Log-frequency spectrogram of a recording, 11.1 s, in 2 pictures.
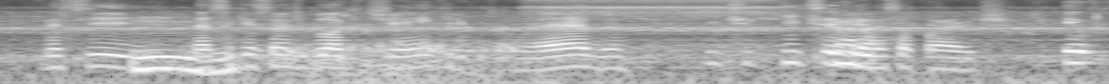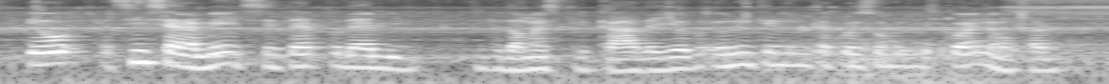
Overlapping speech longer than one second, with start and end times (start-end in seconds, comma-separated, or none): none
